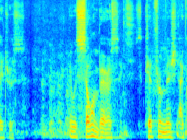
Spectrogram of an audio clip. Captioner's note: audience laughs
